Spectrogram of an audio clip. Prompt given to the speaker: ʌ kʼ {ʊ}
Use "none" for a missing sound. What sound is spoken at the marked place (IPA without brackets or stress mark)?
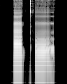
ʊ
